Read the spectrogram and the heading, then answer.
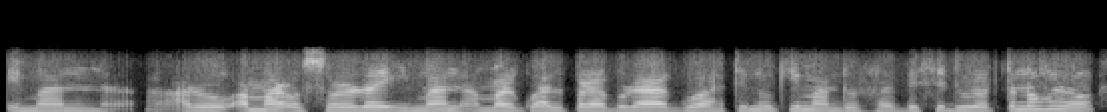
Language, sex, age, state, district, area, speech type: Assamese, female, 30-45, Assam, Goalpara, urban, conversation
